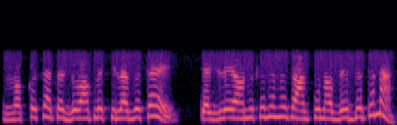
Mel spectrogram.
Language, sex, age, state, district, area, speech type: Marathi, female, 45-60, Maharashtra, Washim, rural, conversation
